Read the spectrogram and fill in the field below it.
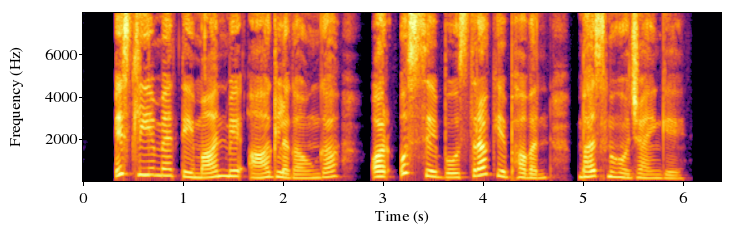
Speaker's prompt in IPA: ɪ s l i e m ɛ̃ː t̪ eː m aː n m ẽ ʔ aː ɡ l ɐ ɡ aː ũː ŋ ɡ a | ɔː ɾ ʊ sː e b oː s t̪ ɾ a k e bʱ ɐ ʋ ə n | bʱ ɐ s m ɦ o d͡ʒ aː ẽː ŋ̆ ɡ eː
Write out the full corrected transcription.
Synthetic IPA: ɪ s l i e m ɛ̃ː t̪ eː m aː n m ẽ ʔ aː ɡ l ɐ ɡ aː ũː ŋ ɡ a | ɔː ɾ ʊ sː e b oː s t̪ ɾ a k e bʱ ɐ ʋ ə n | bʱ ɐ s m ɦ o d͡ʒ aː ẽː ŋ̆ ɡ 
